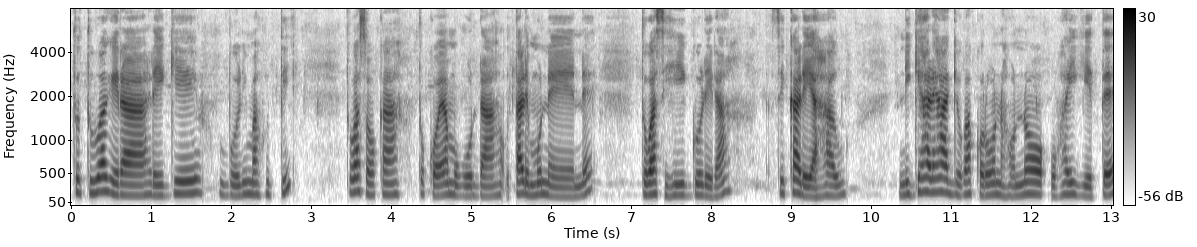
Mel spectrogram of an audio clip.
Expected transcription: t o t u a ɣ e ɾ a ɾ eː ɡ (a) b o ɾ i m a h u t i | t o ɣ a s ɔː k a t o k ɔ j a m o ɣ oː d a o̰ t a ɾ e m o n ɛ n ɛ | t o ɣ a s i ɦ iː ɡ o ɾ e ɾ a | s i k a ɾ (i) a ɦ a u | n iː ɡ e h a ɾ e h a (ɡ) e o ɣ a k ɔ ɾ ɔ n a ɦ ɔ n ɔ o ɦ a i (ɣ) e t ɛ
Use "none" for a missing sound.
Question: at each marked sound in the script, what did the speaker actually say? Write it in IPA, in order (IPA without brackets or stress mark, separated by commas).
e, e, ɡ, ɣ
